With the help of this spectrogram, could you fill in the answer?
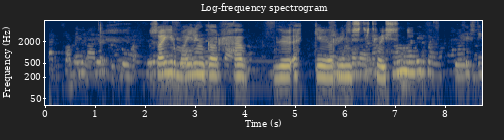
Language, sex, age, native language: Icelandic, male, 18-19, Icelandic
